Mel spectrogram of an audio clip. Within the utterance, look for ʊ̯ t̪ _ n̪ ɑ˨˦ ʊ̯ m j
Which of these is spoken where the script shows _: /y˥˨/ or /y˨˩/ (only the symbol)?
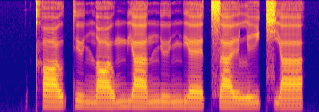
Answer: y˨˩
